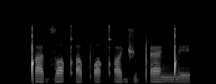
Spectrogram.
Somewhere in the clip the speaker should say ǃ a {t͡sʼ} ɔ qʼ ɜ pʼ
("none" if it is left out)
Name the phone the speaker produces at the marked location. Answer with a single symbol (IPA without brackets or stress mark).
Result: d͡z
